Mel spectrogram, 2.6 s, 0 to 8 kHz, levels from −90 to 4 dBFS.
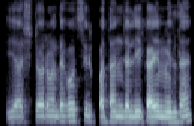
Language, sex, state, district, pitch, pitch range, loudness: Hindi, male, Bihar, Jamui, 125 Hz, 125-130 Hz, -25 LUFS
